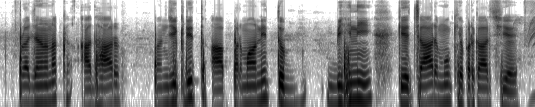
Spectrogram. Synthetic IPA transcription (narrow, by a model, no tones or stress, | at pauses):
pɾəd͡ʒənənəkad̪ʱaɾ | pənd͡ʒikɾit̪apɾəmanit̪ | biɦniket͡ʃaɾmukʰjəpɾəkaɾt͡ʃʰiɛ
